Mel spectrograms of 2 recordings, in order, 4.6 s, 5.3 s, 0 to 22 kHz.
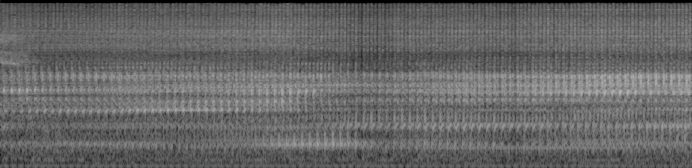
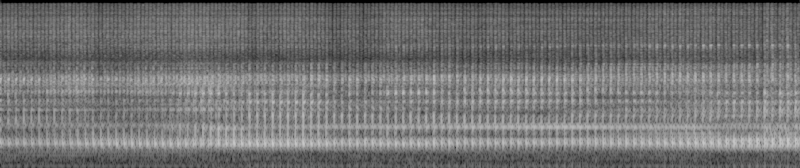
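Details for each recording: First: Woodturning a honey locust volcano bowl, bowl gouge sharpened at 60 degrees, slow cut: steady high hiss peeling wood with an even slow rhythm, no chatter or catches; clean cut picking up the surface before the final blend. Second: Woodturning a rectangular honey locust volcano bowl with a 60-degree bowl gouge: fast regular tapping about three per second over a bright cutting hiss as the interrupted cut punches off and damages the corners.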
